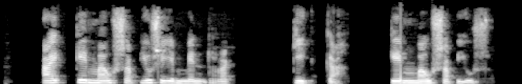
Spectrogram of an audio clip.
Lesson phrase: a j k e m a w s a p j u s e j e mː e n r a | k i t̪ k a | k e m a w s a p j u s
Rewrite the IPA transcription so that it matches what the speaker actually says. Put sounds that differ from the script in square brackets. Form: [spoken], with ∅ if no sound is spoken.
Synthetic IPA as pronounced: a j k e m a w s a p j u s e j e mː e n r a | k i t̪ k a | k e m a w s a p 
